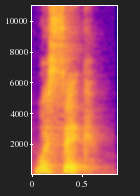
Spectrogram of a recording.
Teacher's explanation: let's connect was and sick because there's only one s when we have to it becomes one was sick reluctant to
